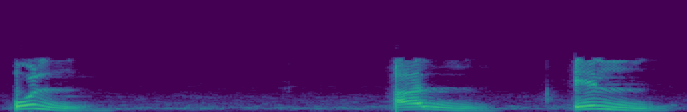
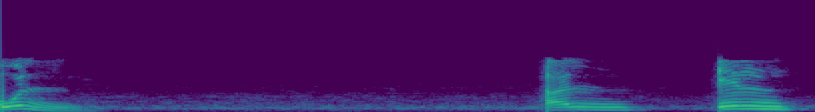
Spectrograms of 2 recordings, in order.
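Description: The two takes are said the same way.

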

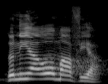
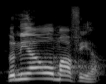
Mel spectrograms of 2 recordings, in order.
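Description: Both takes have the same delivery.

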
